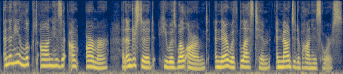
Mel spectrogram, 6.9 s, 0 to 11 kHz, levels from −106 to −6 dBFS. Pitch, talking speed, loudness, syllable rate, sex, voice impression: 225 Hz, 190 wpm, -18 LUFS, 5.6 syllables/s, female, very feminine, slightly adult-like, slightly clear, fluent, refreshing, friendly, slightly lively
